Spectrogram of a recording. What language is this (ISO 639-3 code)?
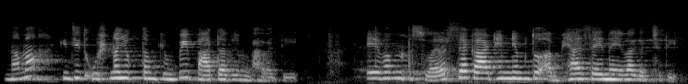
san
